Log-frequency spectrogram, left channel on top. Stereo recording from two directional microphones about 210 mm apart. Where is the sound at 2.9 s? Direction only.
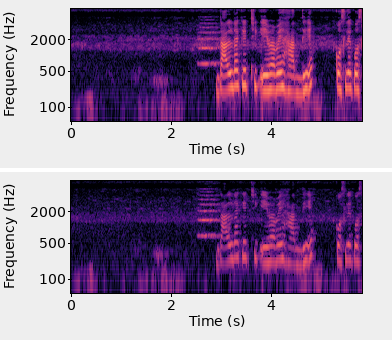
35° left (ahead or behind).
